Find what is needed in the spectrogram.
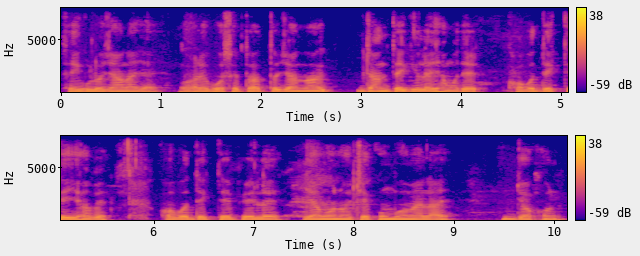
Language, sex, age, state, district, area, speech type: Bengali, male, 30-45, West Bengal, Darjeeling, rural, spontaneous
